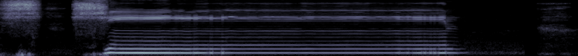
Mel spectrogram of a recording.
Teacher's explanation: ایک ہوا نکلتی ہے جس میں ایک سرسراہٹ ہوتی ہے، یعنی سرسراہٹ مطلب ایسے جیسے ش ش کر کے ایک آواز نکلتی ہے ہمارے منہ سے، وہیں سے شین کا مخرج ادا ہوتا ہے، جیسے ش شین۔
